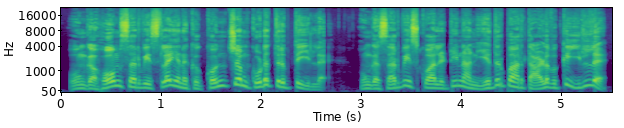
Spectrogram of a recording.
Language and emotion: Tamil, angry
